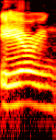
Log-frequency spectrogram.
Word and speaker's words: heir: 이거는 왜 heritage라고 하면서 얘는 air인 거죠? 얘는 air이에요. 그냥 그렇게 외우세요.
